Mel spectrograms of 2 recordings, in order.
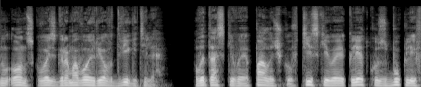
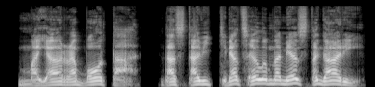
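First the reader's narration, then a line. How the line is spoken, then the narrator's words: Roaring. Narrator (Russian): взревел Хагрид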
